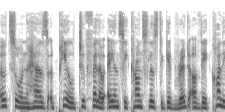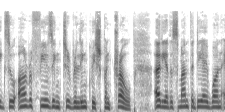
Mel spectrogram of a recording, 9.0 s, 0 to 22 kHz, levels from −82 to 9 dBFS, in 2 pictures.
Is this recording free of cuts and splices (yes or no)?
yes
